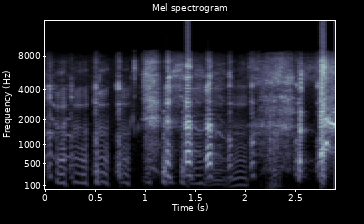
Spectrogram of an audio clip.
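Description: Coughing: a few harsh, breathy bursts in quick succession, preceded by short voiced sounds from the same person.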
